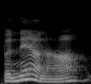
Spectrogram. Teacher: in a word like banana, we have 3 letter A's, and we say the A vowel on the middle syllable. That's a syllable that has the syllable stress · the 2 letter A's in banana that don't say the A sound are the unstressed syllables, and they have vowel schwa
